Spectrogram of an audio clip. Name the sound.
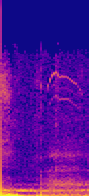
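ambulance siren passing outside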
